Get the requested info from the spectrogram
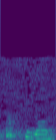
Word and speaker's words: cúng dường: Thật ra chữ cúng á, nguyên chữ tàu là chữ cung, nhìn đạp xạ đi gọi là cúng. Rồi chữ dường á, nguyên chữ tàu đọc là dưỡng, mình đọc là dường.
